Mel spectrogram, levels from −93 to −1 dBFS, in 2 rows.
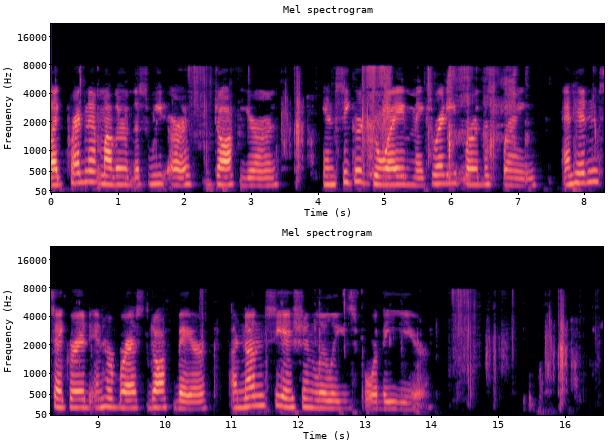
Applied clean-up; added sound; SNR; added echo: classical method WPE with log-MMSE.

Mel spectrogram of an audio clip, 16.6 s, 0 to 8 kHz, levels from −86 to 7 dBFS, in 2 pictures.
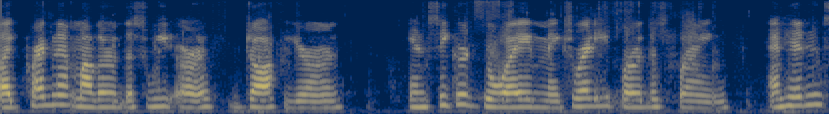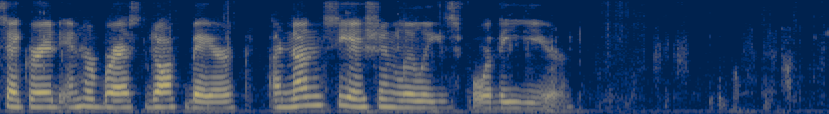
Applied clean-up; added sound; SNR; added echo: neural separator model SepFormer DNS4.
